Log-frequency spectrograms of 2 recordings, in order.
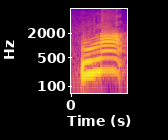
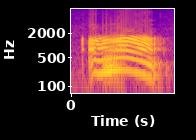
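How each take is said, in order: First: It starts with a nasal 'ng' sound. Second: It starts from the throat with no nasal sound. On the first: The speaker calls it wrong. "bukan nga ya teman-teman" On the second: The speaker calls it right. "cara bacanya a"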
